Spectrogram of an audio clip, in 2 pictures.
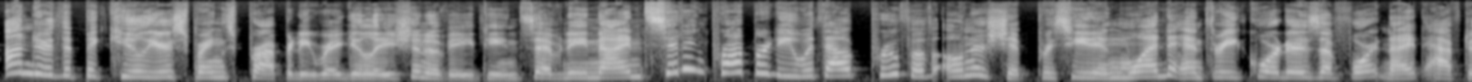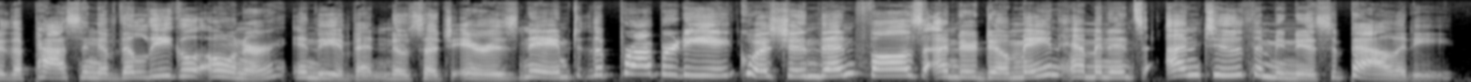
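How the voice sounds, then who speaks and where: An actress playing a scheming small-town mayor in a comedic audio drama, with a theatrical, mock-sweet, folksy and condescending delivery. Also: female voice, high voice, sing-song, fast talker, hardly any pauses, fairly bright tone. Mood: gloating, officious.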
